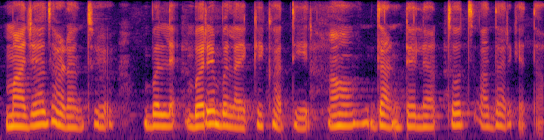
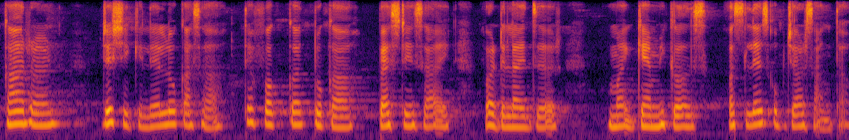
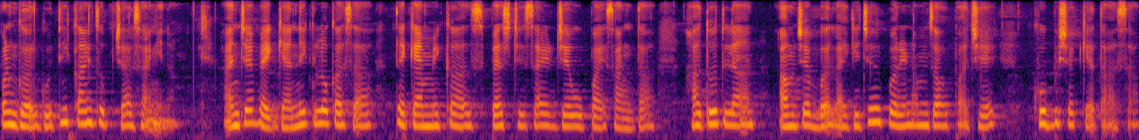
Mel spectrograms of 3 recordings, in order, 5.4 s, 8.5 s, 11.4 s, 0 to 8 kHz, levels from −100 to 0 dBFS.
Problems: constant background noise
